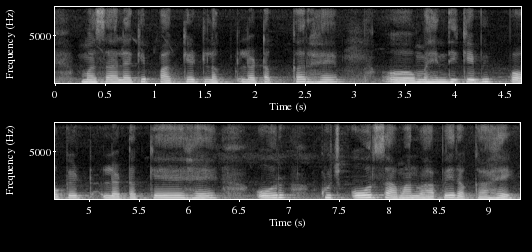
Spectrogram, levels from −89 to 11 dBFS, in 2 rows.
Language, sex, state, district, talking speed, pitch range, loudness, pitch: Hindi, female, Bihar, Sitamarhi, 150 wpm, 205-225 Hz, -16 LUFS, 215 Hz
